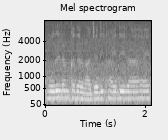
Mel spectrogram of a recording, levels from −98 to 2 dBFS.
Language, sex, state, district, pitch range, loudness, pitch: Hindi, male, Chhattisgarh, Raipur, 190-200 Hz, -15 LUFS, 195 Hz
